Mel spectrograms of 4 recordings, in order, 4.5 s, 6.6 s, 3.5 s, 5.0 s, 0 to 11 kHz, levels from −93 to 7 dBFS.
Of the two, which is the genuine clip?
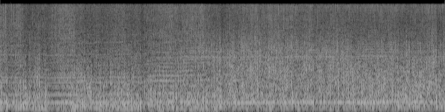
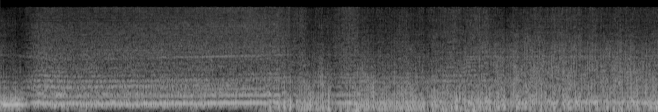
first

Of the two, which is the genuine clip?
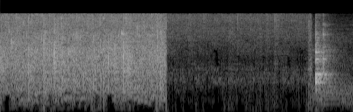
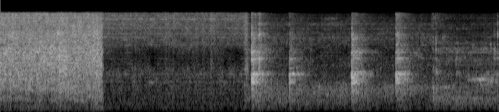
first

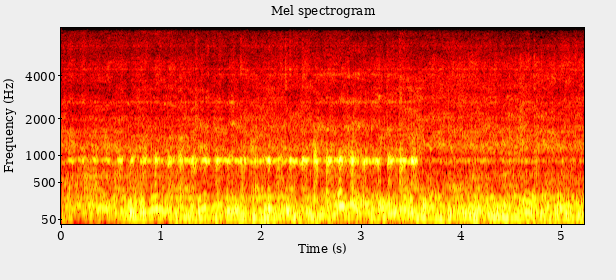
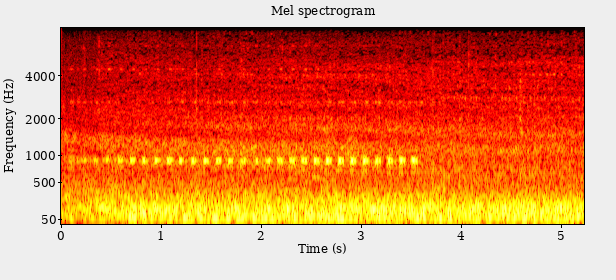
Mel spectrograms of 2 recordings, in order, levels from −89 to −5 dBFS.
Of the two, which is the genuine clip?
second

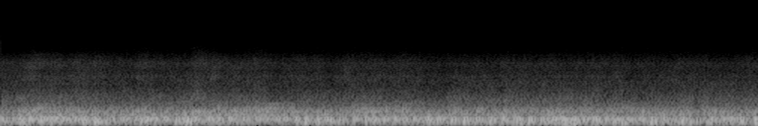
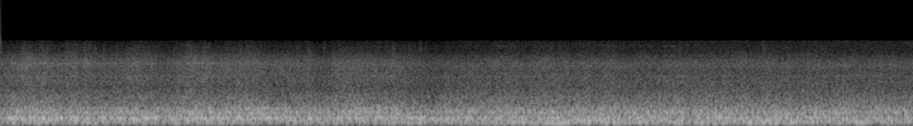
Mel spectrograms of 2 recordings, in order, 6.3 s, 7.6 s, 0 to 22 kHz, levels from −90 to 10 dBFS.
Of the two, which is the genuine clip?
second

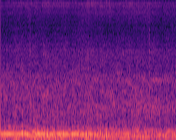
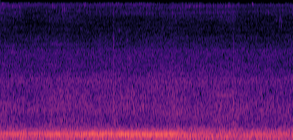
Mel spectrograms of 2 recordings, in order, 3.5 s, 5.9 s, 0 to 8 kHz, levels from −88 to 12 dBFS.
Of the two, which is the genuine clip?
second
